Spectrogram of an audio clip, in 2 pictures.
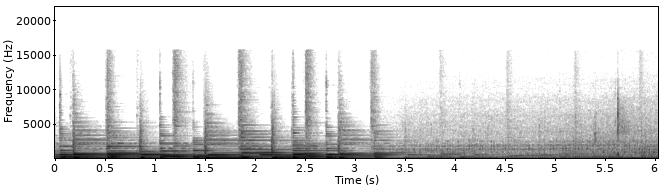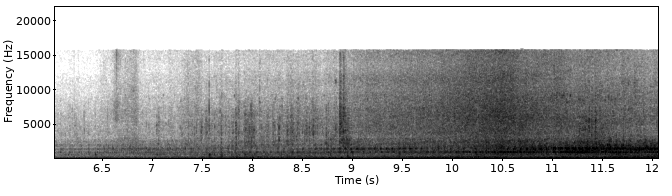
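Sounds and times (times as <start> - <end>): diesel engine running: 3.0 - 12.0
water splashing around tyres: 4.7 - 12.0.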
